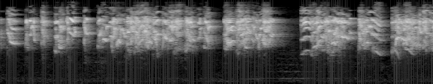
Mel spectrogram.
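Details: Midday chorus of lovebirds after feeding, sleepy and very loud: rapid clipped chirps at first, then dense shrill chattering in bursts separated by short gaps.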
